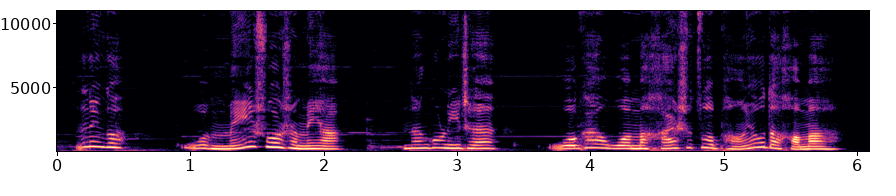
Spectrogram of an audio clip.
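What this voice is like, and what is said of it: Soft, quiet timid speech. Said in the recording (Chinese): “小声的提着自己的意见”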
